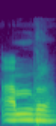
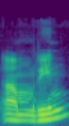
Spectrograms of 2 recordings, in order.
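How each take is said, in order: First: The word stops short after the r. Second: The word ends with an added -in sound. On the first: The reader stops and takes a breath here. "এই জায়গায় যদি দমটা আমরা ছেড়ে দিই আমর পড়বো" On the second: The reading continues on without stopping. "কেউ আমরা পড়ি আমরিন"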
